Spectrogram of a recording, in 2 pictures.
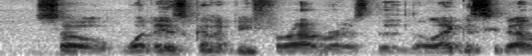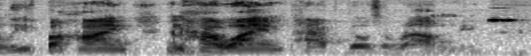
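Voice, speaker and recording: A man's fairly low, monotone, flat voice at a very fast pace, with big swings in loudness and noticeable background noise. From US, Haitian-American family. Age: 30s. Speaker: political candidate. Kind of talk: panel interview. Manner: halting, many fillers and repeats.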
